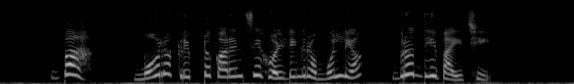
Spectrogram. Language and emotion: Odia, happy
